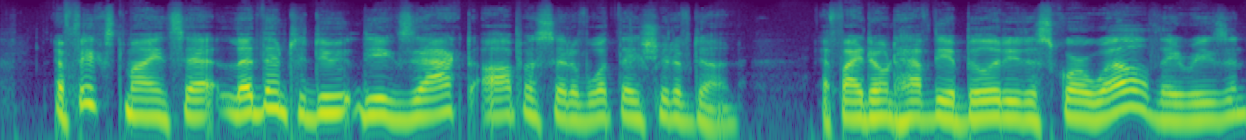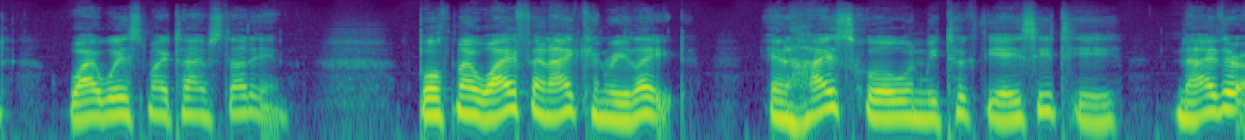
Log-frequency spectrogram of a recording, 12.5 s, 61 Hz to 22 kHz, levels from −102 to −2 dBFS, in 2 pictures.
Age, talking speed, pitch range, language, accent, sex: 30-49, 230 wpm, 160-195 Hz, English, American, male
